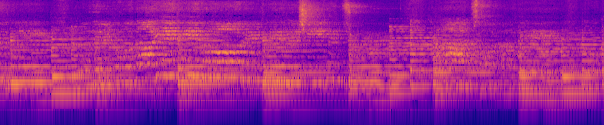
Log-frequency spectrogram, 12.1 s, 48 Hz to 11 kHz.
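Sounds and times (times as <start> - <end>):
women's choir singing: 0.0 - 12.0.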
